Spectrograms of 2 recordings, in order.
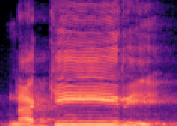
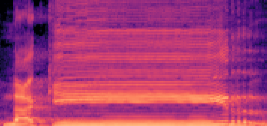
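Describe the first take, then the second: First: The word ends with a final i vowel. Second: The word ends on the r consonant.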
